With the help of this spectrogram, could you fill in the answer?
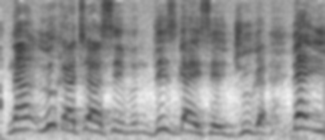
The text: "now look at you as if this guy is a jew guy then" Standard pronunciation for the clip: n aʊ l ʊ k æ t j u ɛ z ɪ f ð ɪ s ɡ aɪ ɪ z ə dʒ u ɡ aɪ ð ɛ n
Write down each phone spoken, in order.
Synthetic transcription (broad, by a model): n aʊ l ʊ k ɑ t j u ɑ s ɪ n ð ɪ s ɡ aɪ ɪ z ə dʒ u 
